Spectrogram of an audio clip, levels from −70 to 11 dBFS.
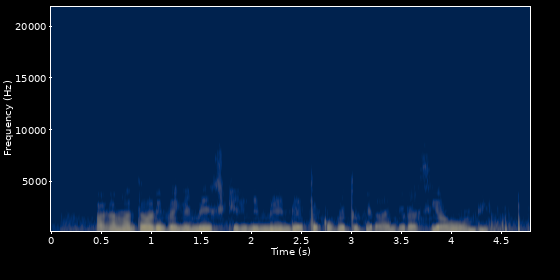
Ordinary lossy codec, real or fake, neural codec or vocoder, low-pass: none; fake; codec, 32 kHz, 1.9 kbps, SNAC; 14.4 kHz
